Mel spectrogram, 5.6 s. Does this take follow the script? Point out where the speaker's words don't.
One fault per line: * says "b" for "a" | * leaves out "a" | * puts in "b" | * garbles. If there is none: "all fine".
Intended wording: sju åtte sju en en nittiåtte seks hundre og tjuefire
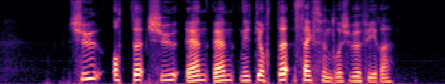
all fine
